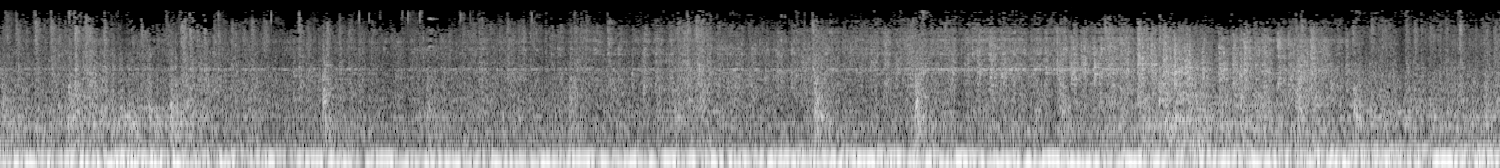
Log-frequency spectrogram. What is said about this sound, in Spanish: Poco después van en la cabina de un tren de cremallera.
